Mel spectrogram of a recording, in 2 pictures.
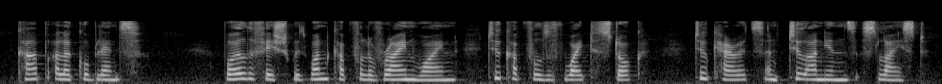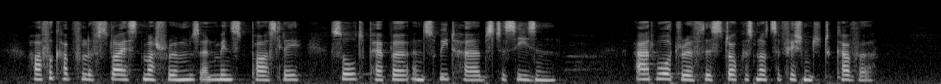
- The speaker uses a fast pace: No, average, 165 wpm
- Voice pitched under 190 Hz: No, high, 220 Hz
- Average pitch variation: No, narrow, 1.9 semitones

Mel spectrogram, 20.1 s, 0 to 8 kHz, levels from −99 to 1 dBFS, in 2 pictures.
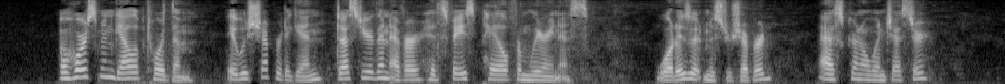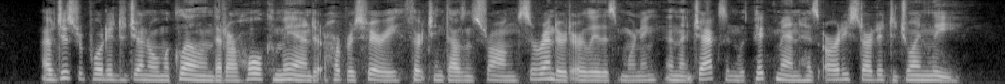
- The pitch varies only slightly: No, average, 3.8 semitones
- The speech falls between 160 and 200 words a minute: Yes, average, 170 wpm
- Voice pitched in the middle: Yes, medium, 170 Hz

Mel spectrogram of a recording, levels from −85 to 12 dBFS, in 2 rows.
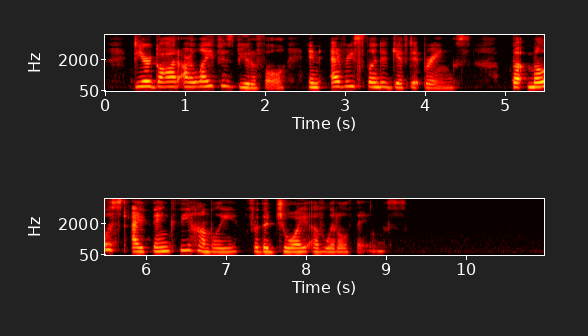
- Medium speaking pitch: No, high, 225 Hz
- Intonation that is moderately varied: Yes, average, 3.9 semitones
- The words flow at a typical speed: No, slow, 130 wpm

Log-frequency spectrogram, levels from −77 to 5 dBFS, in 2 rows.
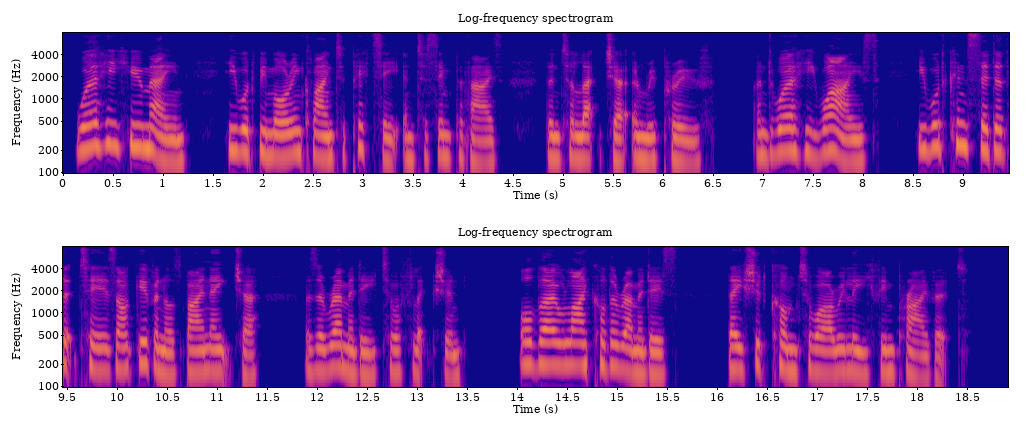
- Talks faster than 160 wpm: No, average, 155 wpm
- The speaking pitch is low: No, medium, 160 Hz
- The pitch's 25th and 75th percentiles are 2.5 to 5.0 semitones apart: Yes, average, 4.3 semitones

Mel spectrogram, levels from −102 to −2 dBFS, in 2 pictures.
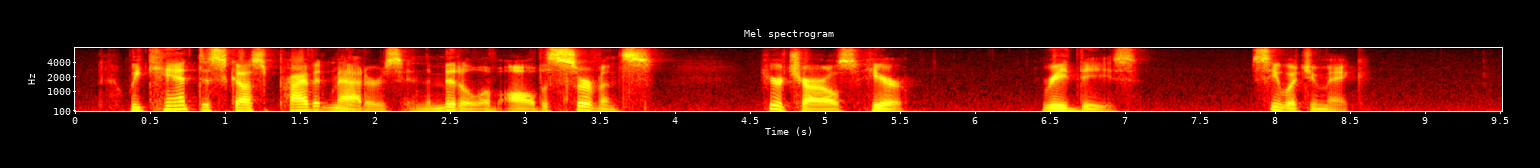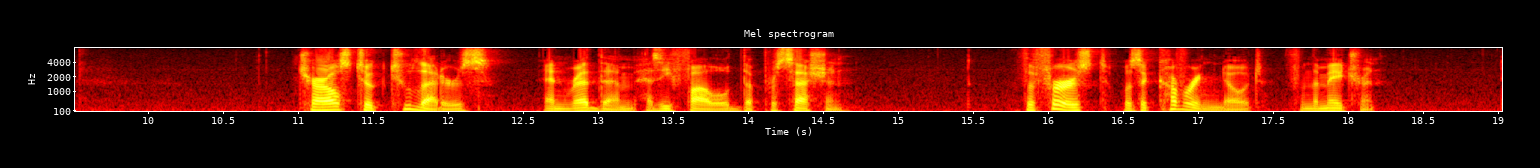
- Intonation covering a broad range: Yes, wide, 5.8 semitones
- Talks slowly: Yes, slow, 130 wpm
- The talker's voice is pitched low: Yes, low, 100 Hz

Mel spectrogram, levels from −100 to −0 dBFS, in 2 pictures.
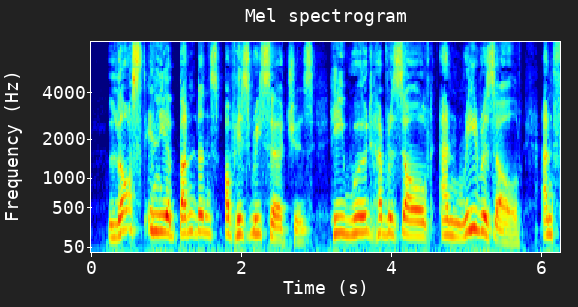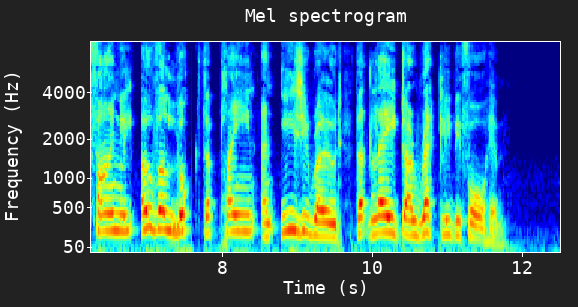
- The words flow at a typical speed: No, slow, 130 wpm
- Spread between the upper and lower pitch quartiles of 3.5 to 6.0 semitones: Yes, average, 3.9 semitones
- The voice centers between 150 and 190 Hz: Yes, medium, 185 Hz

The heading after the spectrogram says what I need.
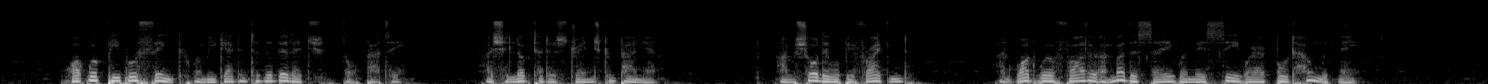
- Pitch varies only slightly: No, average, 4.4 semitones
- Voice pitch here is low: Yes, low, 125 Hz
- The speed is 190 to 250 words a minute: No, average, 170 wpm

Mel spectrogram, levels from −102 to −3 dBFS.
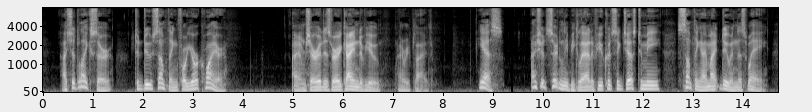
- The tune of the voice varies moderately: No, wide, 6.2 semitones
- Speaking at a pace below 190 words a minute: Yes, average, 170 wpm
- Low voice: Yes, low, 105 Hz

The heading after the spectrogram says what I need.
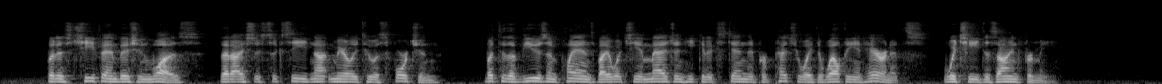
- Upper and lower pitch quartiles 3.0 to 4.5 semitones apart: No, narrow, 2.5 semitones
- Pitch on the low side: Yes, low, 125 Hz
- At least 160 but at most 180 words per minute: No, average, 190 wpm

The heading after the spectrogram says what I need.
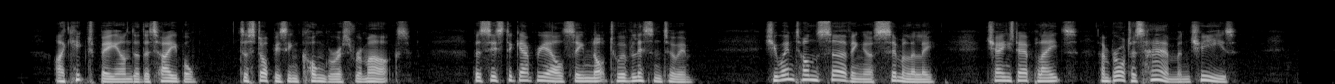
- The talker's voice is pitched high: No, medium, 155 Hz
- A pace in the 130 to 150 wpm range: No, average, 160 wpm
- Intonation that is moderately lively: No, wide, 6.3 semitones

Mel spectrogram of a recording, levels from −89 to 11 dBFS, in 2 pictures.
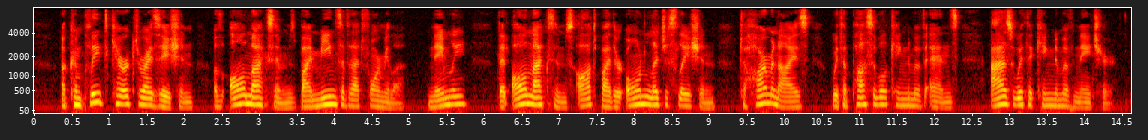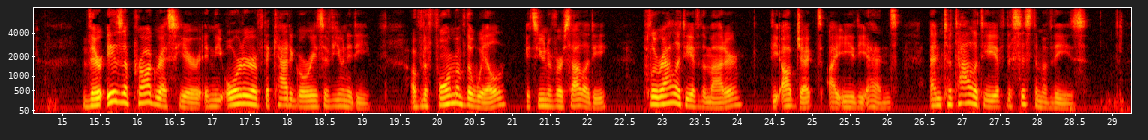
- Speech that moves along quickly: No, average, 150 wpm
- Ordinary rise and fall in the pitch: No, wide, 5.9 semitones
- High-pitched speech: No, low, 135 Hz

